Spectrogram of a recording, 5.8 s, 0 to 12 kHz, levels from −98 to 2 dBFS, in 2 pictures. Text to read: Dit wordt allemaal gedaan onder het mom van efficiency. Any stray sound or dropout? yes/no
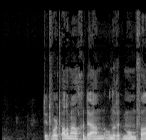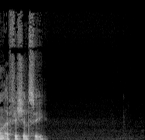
no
